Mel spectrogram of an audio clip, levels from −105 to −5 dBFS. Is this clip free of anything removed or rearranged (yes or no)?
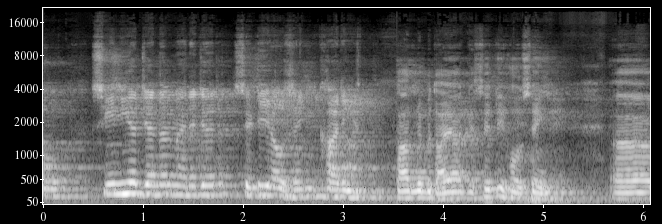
no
